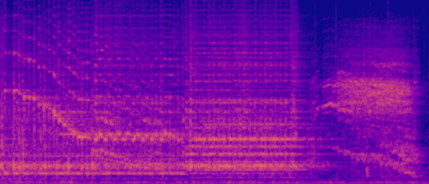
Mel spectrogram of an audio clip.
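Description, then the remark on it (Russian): A red (chestnut) horse whinnies loudly, a long quavering neigh that falls in pitch, followed by a shorter, higher whinny that trails off. No one speaks. “Эй, рыжий конь из ноздрей огонь! Встань передо мной, как лист перед травой.”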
